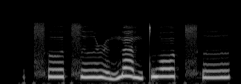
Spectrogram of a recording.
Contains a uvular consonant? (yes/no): no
